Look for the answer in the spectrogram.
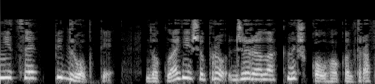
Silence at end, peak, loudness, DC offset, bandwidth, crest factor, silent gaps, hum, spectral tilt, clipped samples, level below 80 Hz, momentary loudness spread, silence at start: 0.05 s; 0 dBFS; -14 LUFS; under 0.1%; 8.8 kHz; 14 dB; none; none; -5 dB/octave; under 0.1%; -48 dBFS; 8 LU; 0 s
